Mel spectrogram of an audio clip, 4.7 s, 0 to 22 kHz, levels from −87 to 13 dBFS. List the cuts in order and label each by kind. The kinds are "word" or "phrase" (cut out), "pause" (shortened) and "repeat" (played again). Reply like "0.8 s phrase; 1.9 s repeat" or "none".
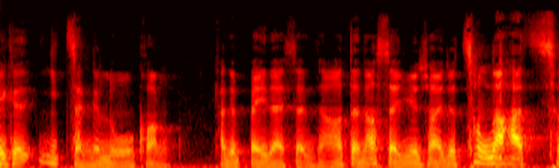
none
